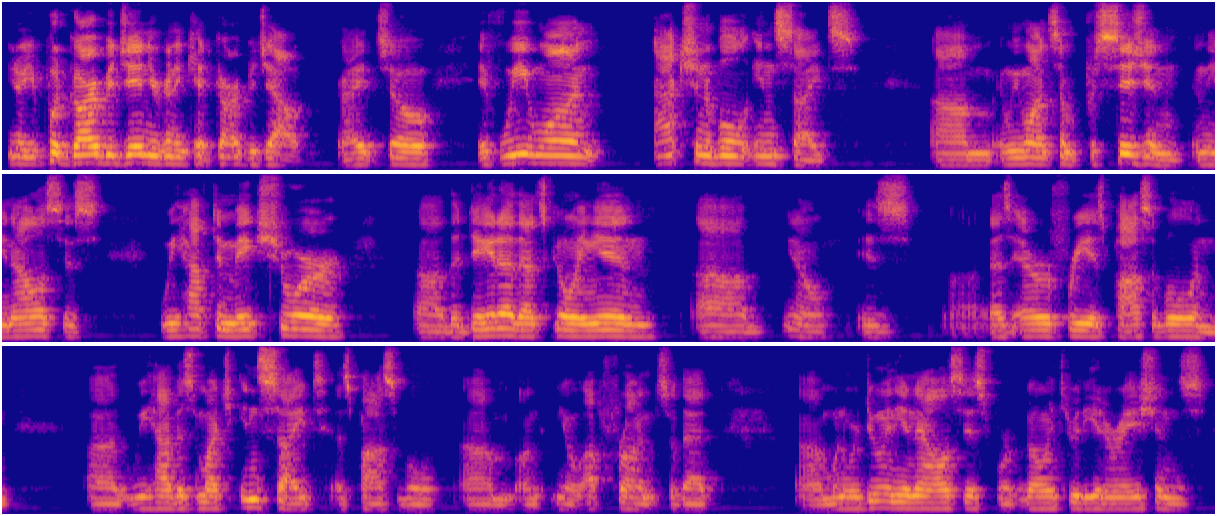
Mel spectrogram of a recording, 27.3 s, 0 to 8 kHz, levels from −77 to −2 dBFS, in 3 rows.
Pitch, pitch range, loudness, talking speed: 110 Hz, 100-120 Hz, -22 LUFS, 170 wpm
